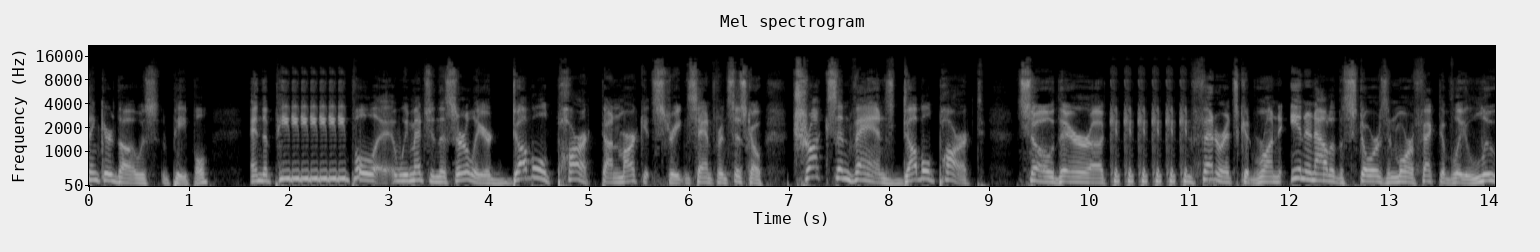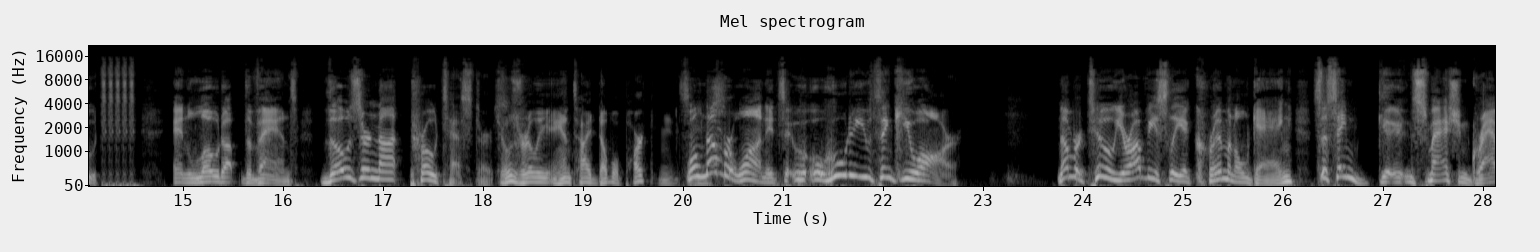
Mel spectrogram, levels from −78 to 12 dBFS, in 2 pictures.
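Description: Repeated frames: the decoder replayed short runs of compressed frames, so the speech stutters, looping 93 ms blocks from 2.02 to 2.58 s, 139 ms from 10.29 to 10.99 s, and 70 ms from 14.24 to 14.51 s.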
